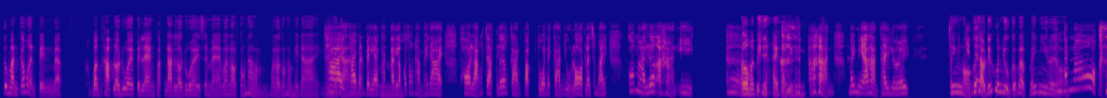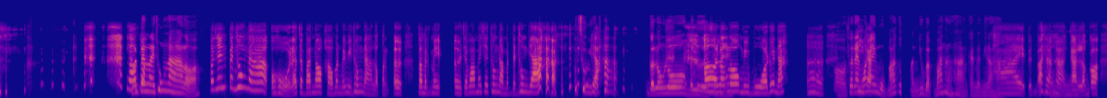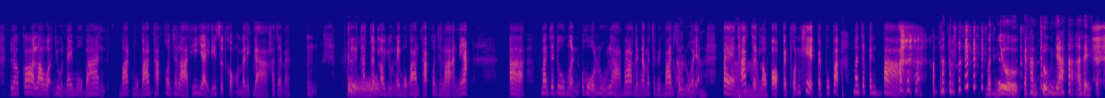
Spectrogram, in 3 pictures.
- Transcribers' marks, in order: laughing while speaking: "ยังไง"; laugh; tapping; laugh; laughing while speaking: "ท ทุ่งหญ้า"; laugh; laughing while speaking: "บ้าน"; other background noise; laugh; laughing while speaking: "เหมือนอยู่กลางทุ่งหญ้าอะไรตะ"; laugh
- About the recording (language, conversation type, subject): Thai, podcast, การปรับตัวในที่ใหม่ คุณทำยังไงให้รอด?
